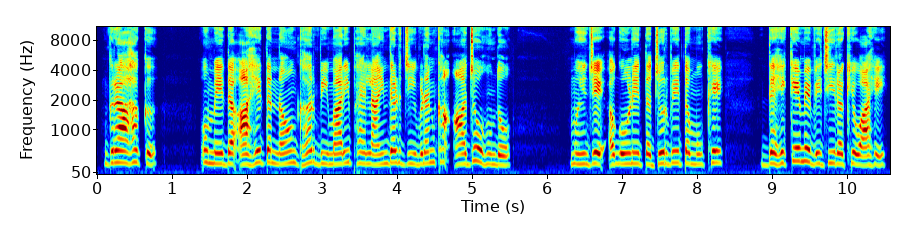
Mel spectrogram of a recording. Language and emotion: Sindhi, fearful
